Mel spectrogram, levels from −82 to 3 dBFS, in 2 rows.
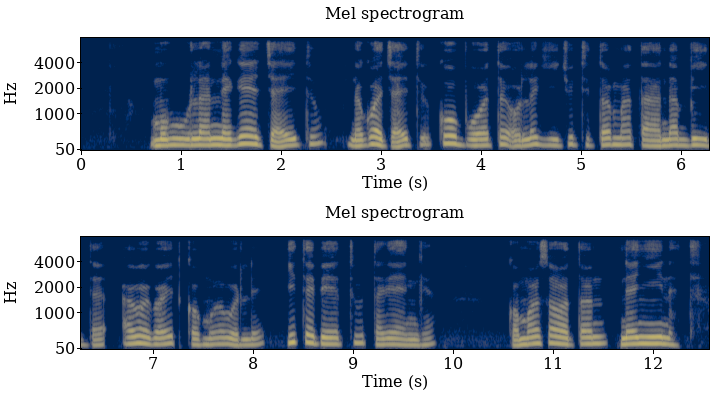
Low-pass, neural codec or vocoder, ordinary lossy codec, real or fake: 7.2 kHz; codec, 16 kHz in and 24 kHz out, 1 kbps, XY-Tokenizer; none; fake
